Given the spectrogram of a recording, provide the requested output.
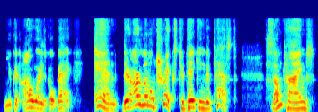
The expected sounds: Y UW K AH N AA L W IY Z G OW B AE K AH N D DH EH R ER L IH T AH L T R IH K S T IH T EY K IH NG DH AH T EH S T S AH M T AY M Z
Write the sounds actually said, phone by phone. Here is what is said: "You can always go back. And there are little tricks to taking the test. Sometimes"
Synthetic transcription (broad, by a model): Y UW K AH N AA L W IY Z G OW B AE K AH N DH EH R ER L IH T L T R IH K S T IH T EY K IH NG DH AH T EH S T S AH M T AY M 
